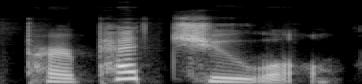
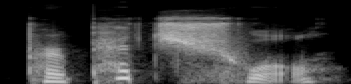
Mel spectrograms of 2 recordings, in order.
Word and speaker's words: perpetual: more time threshold perpetual you can say with four syllables perpetual or make it shorter perpetual kind of squish it together perpetual 28 virtue irresistible irresistible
